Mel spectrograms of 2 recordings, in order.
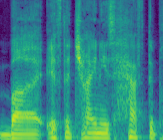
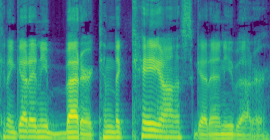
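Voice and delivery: dry, ironic, sarcastic tone; 3 semitones higher, 4 dB louder than usual. Catching up with listeners on what's been happening, sarcastic. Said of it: "I'm being sarcastic here".

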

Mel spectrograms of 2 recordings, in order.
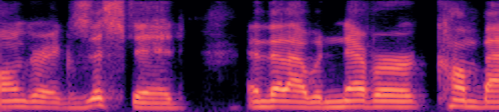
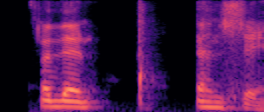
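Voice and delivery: ordinary delivery

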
